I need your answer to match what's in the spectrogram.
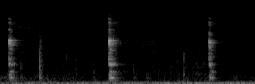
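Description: A clock ticks steadily, about once per second in an alternating tick-tock pattern of sharper and softer clicks. It sounds fairly quiet, over a faint low background rumble, with no one talking.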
